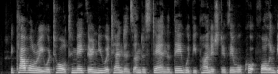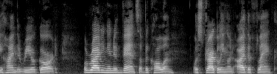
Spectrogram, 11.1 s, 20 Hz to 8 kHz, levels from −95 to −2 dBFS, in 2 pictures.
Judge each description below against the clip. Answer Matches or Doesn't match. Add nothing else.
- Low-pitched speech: Doesn't match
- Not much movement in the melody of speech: Matches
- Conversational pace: Matches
